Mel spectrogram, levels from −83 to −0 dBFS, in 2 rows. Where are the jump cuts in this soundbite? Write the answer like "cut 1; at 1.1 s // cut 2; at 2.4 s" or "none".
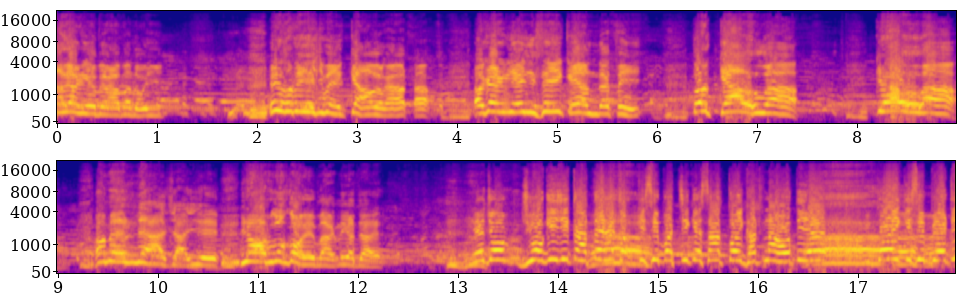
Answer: none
